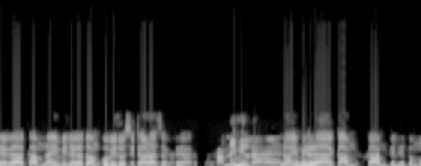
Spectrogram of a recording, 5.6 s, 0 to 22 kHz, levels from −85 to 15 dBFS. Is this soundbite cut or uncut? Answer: uncut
